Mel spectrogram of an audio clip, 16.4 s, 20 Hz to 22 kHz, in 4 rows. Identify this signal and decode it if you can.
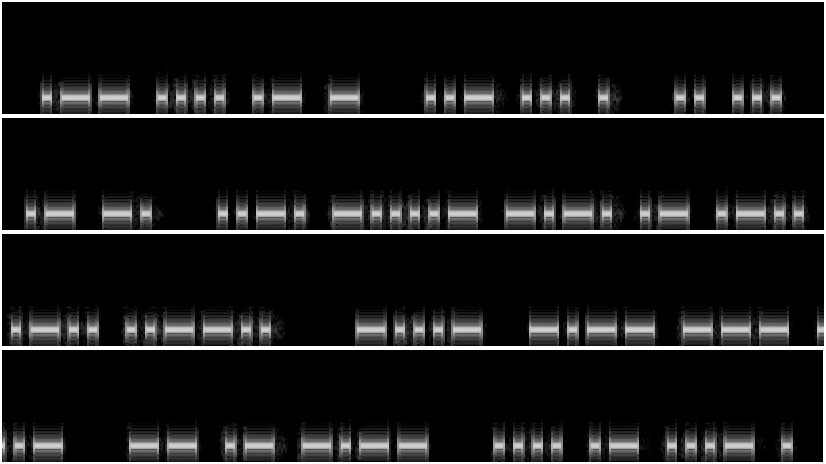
Morse code, heard as a keyed tone, about 25 wpm, 600 Hz. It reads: WHAT USE IS AN F-CALL? <BT> YOU MAY HAVE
